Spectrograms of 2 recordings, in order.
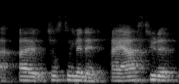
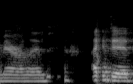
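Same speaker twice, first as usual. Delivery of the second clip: plain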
